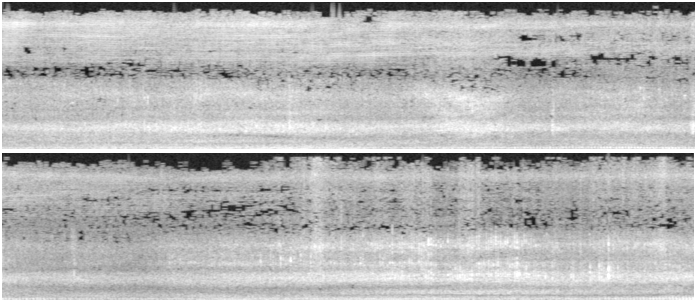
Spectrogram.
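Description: Motorcycles and other road traffic passing close by on a highway, small engines humming and tyres hissing, swelling several times as vehicles go by.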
